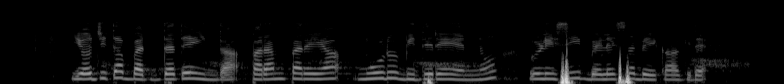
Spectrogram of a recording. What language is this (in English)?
Kannada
